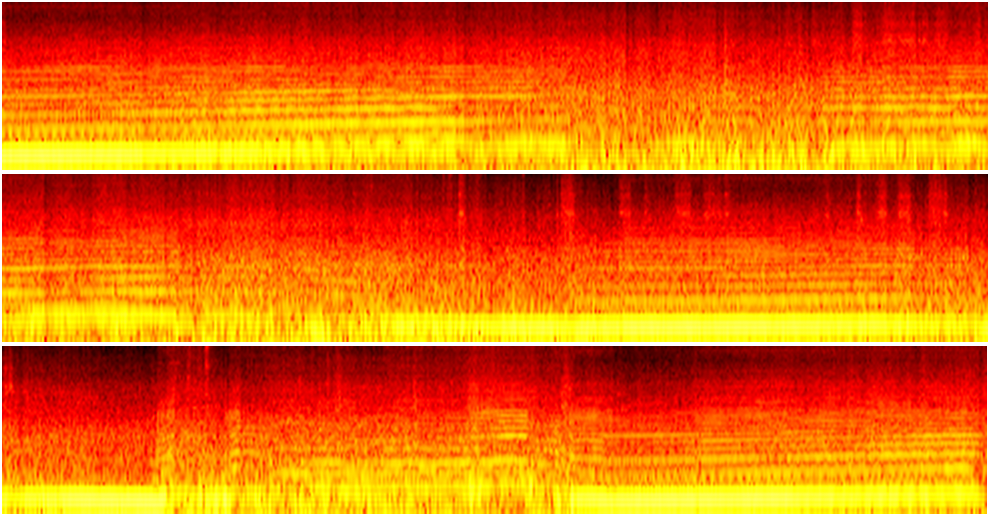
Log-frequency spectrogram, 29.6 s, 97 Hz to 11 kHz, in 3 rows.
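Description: Honda B20 VTEC-swapped four-cylinder engine heard from inside the cabin under hard track driving: the engine note climbs with the revs, drops at an upshift about six seconds in and climbs again, then holds lower and steadier. A little past twenty seconds the revs swing quickly up and down twice, then the engine pulls steadily again.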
